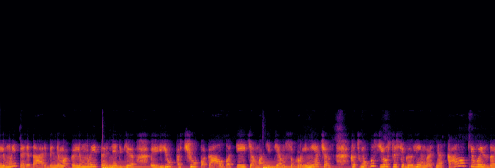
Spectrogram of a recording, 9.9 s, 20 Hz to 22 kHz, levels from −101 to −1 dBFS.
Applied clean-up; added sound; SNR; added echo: none; Bowed string instrument; 5 dB; reverberation time 0.2 s.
